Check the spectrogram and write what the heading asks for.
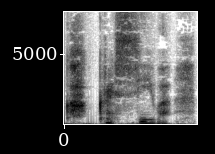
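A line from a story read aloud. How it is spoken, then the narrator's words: Mumbling. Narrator (Russian): пробормотала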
